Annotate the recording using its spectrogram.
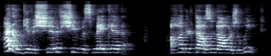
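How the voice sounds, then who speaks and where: Woman ranting off the cuff, higher voice, scornful and blunt, kinda roomy echo. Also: steady tone, moderate pace, sharp tone. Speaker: YouTube channel host. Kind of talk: unscripted opinion rant livestream. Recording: roomy, echoing sound.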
